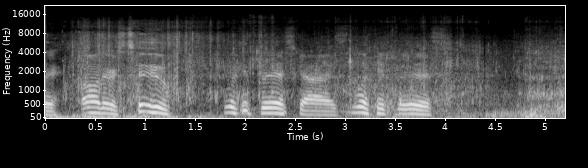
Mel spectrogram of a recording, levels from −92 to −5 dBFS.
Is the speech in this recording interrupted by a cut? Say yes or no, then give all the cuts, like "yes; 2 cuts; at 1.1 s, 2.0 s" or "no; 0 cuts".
no; 0 cuts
